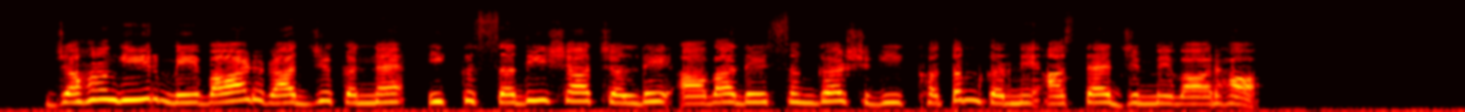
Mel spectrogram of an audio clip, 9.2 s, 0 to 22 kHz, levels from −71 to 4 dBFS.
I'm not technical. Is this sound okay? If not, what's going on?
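No. The recording was likely squeezed down with HE-AAC compression, a method that saves space by storing only the lower, fuller part of the sound and then rebuilding the brighter top end from copies of that lower part. Because the treble is a reconstruction rather than the real thing, the speech sounds plainly processed from start to finish: s sounds come out gritty, metallic or lispy, and nothing is left above about 15 kHz.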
